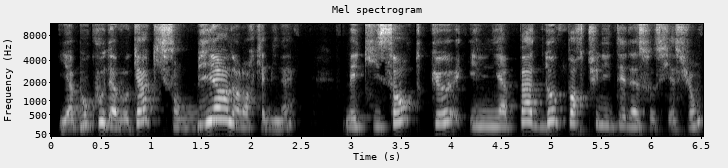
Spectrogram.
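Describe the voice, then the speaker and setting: A woman with a fairly high pitch speaks at a fairly slow pace in a somewhat breathy voice, with very wide pitch swings and big swings in loudness. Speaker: strategy consultant for lawyers. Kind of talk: webinar presentation. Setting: online webinar.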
